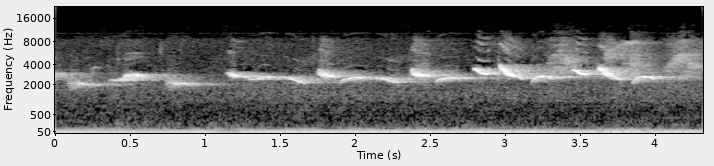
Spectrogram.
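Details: A bird chirps steadily, with repeated falling, slurred whistles about three or four per second, some doubled, over a low constant hum.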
